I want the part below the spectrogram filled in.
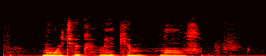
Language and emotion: Russian, sad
